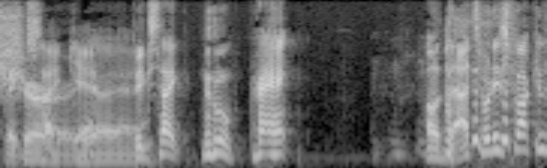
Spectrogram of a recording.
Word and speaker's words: Syke: Psych like Big Psych got you, or like Big Psycho? No, I think it's Big Psycho, even though it's spelled SYKE, but of course it is because rap.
